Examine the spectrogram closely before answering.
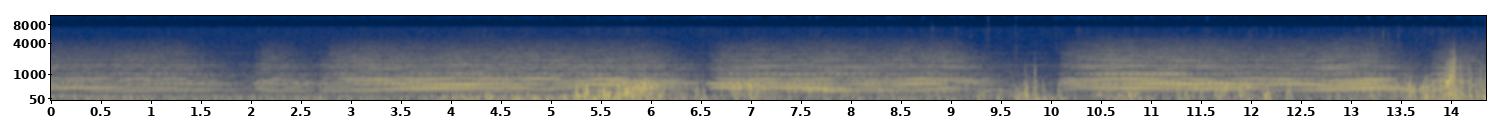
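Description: Approaching CN freight locomotive sounding its multi-chime air horn in a series of long blasts with short breaks, over a low rumble. Bursts of wind noise on the microphone come around the middle and near the end.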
